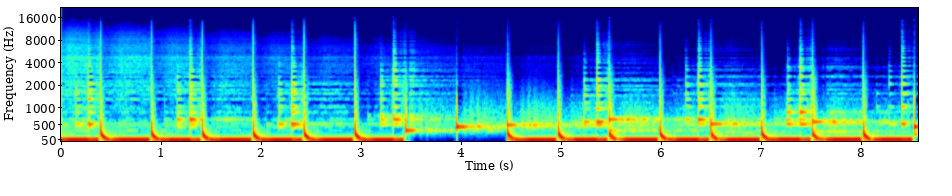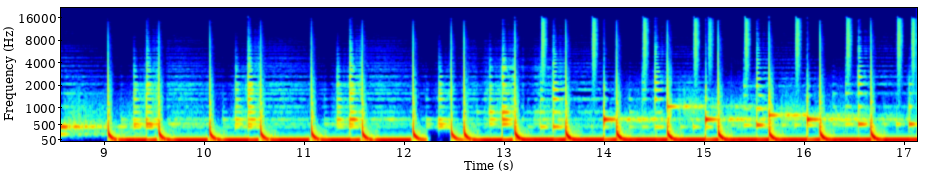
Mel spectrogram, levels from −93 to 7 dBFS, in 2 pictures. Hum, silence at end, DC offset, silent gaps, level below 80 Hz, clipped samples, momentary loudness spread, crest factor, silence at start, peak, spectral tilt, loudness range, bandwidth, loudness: none; 0 s; under 0.1%; none; -8 dBFS; under 0.1%; 4 LU; 6 dB; 0 s; 0 dBFS; -8.5 dB/octave; 3 LU; 5.4 kHz; -10 LUFS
